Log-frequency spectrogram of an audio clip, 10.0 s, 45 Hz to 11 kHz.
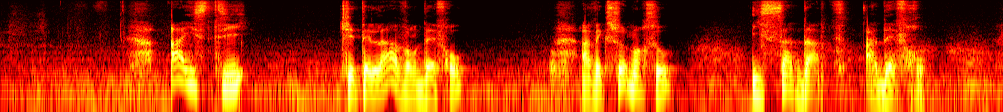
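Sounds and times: man speaking: 1.6 - 2.6, 3.4 - 4.7, 5.8 - 6.8, 7.5 - 9.4
soft breathy sound: 9.4 - 10.0.

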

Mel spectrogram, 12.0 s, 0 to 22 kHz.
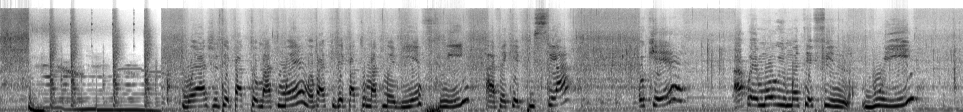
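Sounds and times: oil sizzling in a frying pan: 0.0 - 0.6, 2.0 - 12.0.

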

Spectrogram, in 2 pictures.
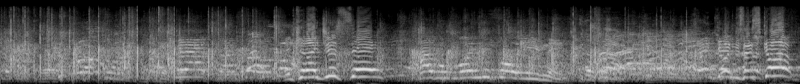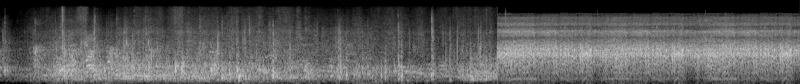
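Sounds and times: crowd voices: 0.0 - 13.0
scuffling: 8.1 - 13.0
tv static hiss: 13.0 - 16.0.

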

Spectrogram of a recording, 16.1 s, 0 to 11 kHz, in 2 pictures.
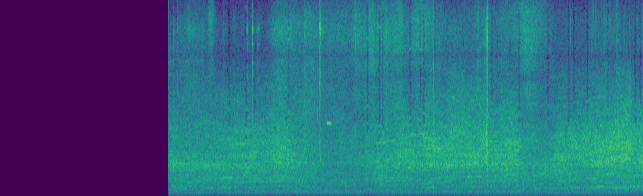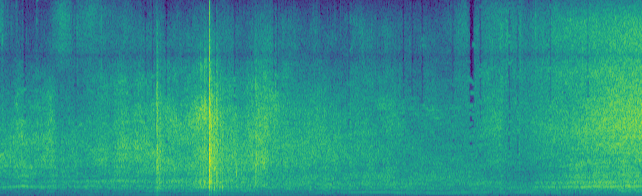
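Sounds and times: distant rally car engine: 2.1 - 16.0
open-air background noise: 2.1 - 16.0.

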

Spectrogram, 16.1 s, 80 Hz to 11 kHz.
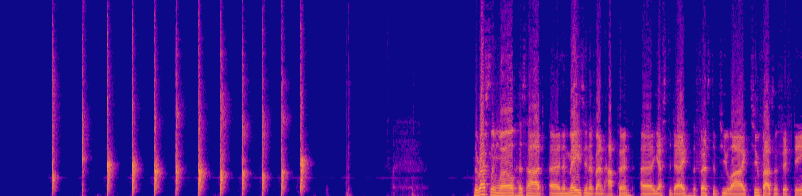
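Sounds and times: person clapping hands: 1.0 - 6.3.

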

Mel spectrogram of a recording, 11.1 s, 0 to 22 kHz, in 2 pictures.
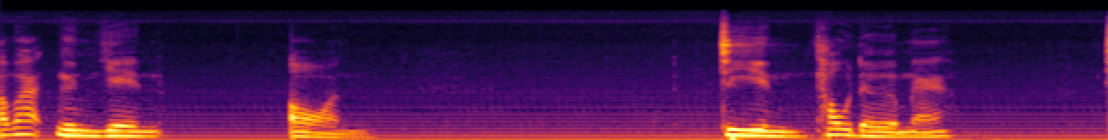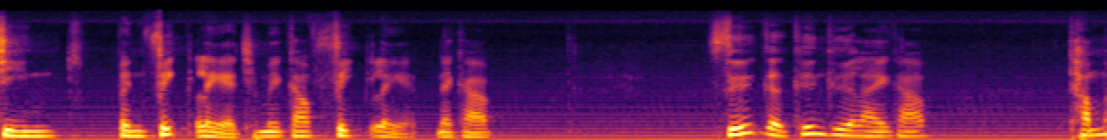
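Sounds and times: man speaking: 0.0 - 1.9, 3.6 - 8.1, 9.1 - 10.2
electrical mains hum: 0.0 - 11.0.

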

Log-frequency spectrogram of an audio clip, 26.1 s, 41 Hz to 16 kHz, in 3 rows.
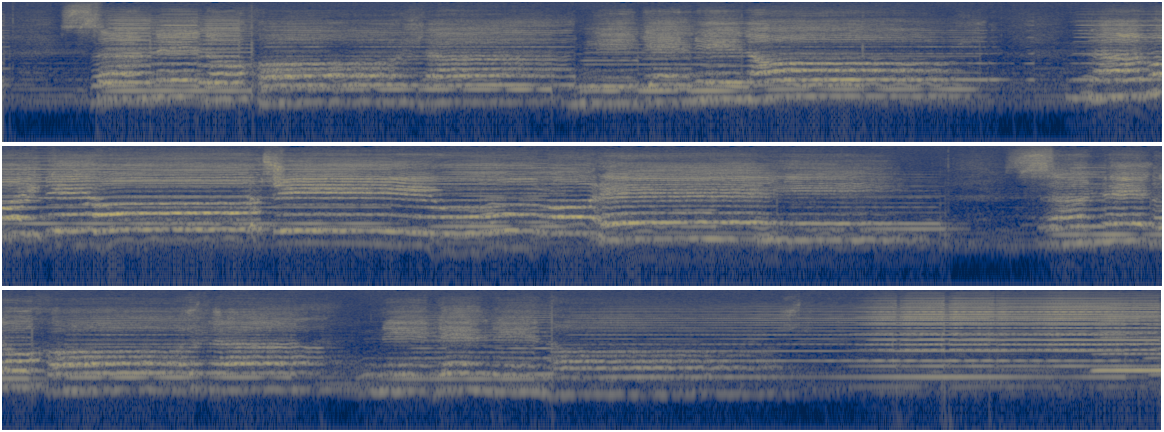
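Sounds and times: women's vocal group singing: 0.0 - 23.5.

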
